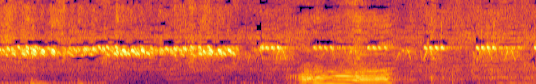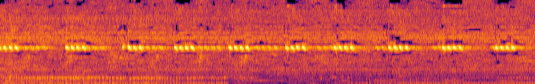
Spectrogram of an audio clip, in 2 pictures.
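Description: Spotted hyena giving a loud call with a fast-wavering pitch about two seconds in, lasting about a second, followed by a lower, drawn-out call. Crickets trill in short, even pulses throughout and stop at the end.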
